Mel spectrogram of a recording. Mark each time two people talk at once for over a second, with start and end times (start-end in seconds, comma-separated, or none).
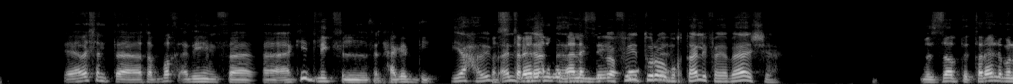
4.9-6.2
